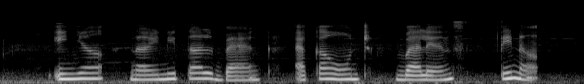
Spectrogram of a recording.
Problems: none marked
